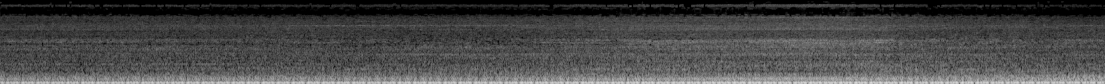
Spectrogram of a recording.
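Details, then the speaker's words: 1994 Chevy Silverado C1500 5.7L 350 V8 idling: heavy, steady idle with an added dull mechanical rumble from the worn, rusted AC compressor, audible from inside the garage; engine itself steady with no vibration. "AC compressor is making a little noise look how rusted it is that needs thrown away"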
